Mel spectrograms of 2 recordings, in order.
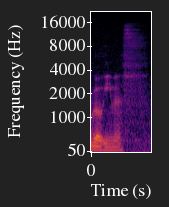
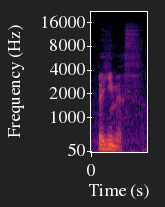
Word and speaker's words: Behemoth: you think you are boohemoth Behemoth rather that's how you say it take cover for comfort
